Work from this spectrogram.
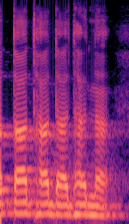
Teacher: जैसे तावर्ग पूरा ता था दा धा ना, ये क्या है, दंत से आ जाते हैं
